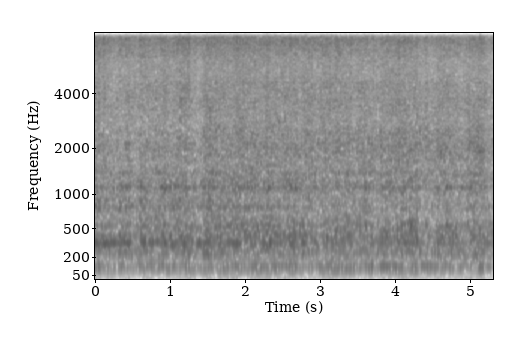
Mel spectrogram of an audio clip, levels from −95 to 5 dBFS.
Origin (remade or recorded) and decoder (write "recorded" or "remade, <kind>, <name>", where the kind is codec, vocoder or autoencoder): recorded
